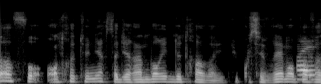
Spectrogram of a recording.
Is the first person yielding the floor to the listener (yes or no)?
yes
